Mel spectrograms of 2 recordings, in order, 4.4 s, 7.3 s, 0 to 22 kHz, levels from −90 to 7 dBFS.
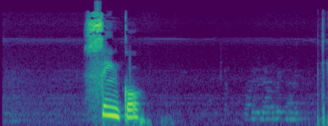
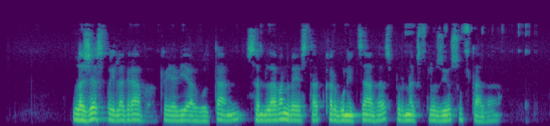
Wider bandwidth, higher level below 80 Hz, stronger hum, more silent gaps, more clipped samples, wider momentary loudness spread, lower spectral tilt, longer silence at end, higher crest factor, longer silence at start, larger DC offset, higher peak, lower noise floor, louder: first, 16.5 kHz vs 11.5 kHz; first, -52 dBFS vs -64 dBFS; neither; neither; neither; first, 15 LU vs 8 LU; second, -3 dB/octave vs -5.5 dB/octave; first, 2.45 s vs 0.7 s; about the same, 18 dB vs 20 dB; first, 1.15 s vs 0.95 s; neither; about the same, 0 dBFS vs -2 dBFS; second, -63 dBFS vs -69 dBFS; first, -10 LUFS vs -21 LUFS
